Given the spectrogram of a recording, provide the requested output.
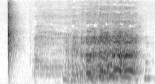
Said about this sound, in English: He just turns around and clocks him. Friendship over. Slap and survive.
